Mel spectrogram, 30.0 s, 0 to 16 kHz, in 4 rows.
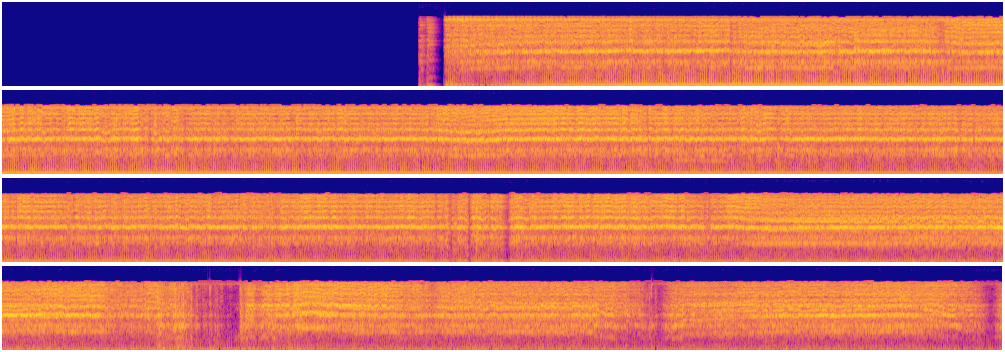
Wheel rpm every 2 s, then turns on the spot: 40, 80, 170, 220, 230, 230, 230, 230, 240, 230, 230, 210, 170, 190, 170.
none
